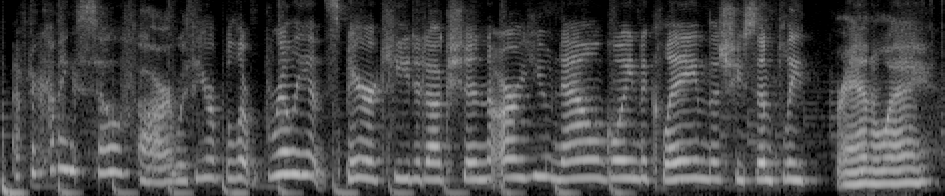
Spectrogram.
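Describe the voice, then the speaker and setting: High, smug prosecutor, read by a woman, sarcastic and cutting. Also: normal speed, faint music behind, lightly acted. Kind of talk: reading a courtroom visual novel aloud.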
